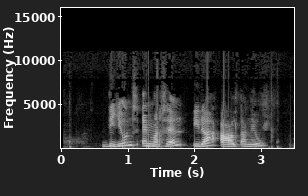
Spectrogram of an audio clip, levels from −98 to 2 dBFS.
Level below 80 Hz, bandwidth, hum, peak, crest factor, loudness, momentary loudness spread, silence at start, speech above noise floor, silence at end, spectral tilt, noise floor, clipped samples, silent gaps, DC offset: -58 dBFS; 11.5 kHz; none; -8 dBFS; 18 dB; -24 LUFS; 11 LU; 0.1 s; 29 dB; 0.4 s; -4.5 dB/octave; -53 dBFS; under 0.1%; none; under 0.1%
